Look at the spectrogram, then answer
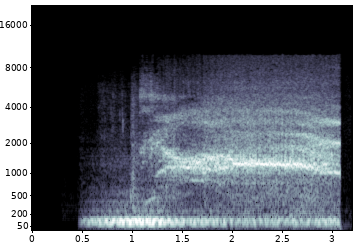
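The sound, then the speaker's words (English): A loud scream from a film rises sharply and holds for about two and a half seconds over a low rumbling undertone, then cuts off abruptly. “Quick content warning: this scream is pretty loud and a little uncomfortable, you might want to just skip ahead a little bit.”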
